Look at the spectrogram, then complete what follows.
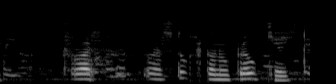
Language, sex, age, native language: Icelandic, male, 10, Icelandic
